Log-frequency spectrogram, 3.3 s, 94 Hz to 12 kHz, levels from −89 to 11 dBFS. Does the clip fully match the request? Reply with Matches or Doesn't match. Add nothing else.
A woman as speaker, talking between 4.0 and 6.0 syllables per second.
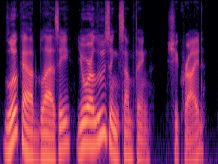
Matches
